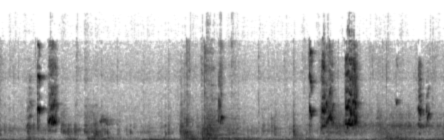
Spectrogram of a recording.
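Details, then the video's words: Lovebird in the morning giving a few short, high squeaky chirps, a pair near the start and a brighter cluster later, over a quiet low hum. "Amazing Lovebird - Beautiful Colors - Chirping Sounds"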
